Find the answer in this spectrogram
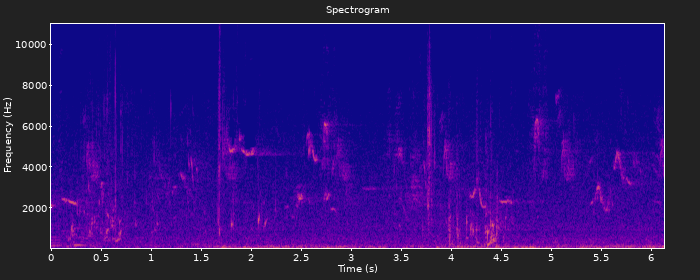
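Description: Several small birds calling in short chirps and whistles scattered throughout, over a low steady rumble, with a few light knocks.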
